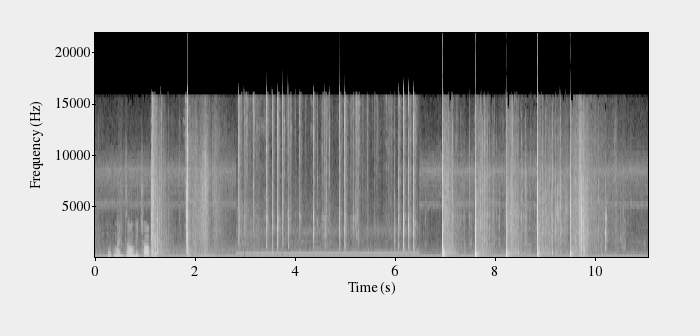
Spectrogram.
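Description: A machete chops and snaps through branches.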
